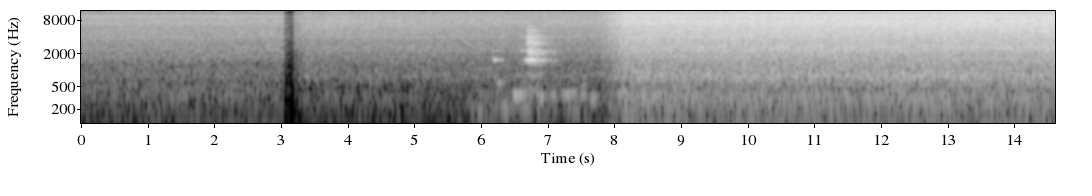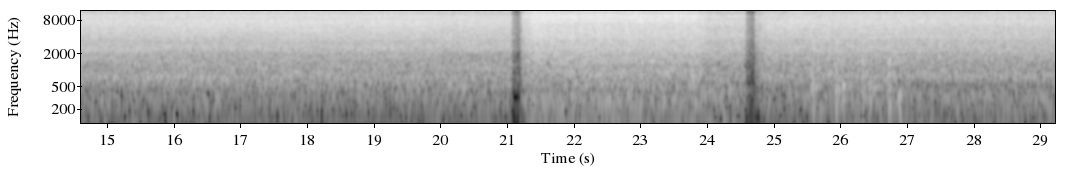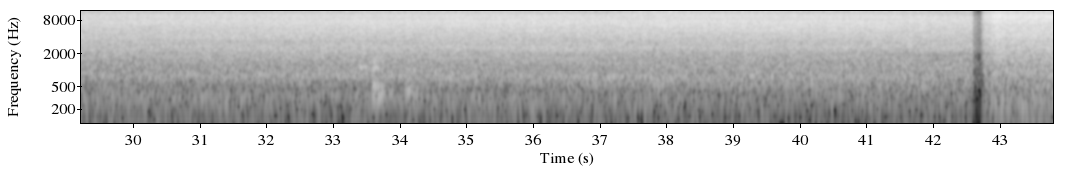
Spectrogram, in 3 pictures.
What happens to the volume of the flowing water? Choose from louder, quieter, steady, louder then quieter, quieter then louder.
louder.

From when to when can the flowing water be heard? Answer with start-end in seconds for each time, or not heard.
0.0-43.7.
